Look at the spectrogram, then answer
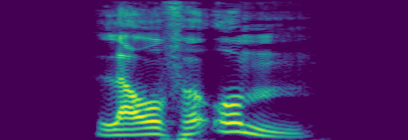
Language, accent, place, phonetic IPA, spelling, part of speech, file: German, Germany, Berlin, [ˌlaʊ̯fə ˈʊm], laufe um, verb, De-laufe um.ogg
- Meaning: inflection of umlaufen: 1. first-person singular present 2. first/third-person singular subjunctive I 3. singular imperative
